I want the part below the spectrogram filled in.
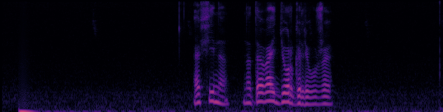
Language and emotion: Russian, neutral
